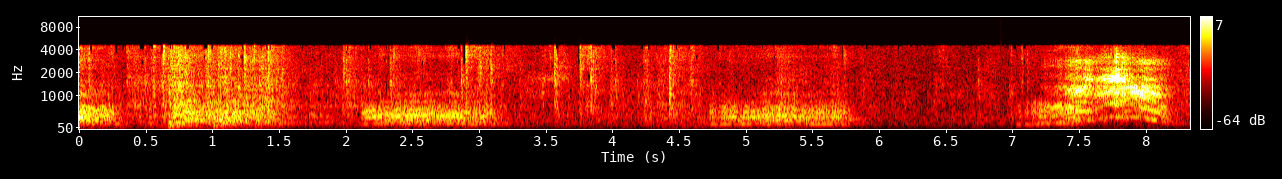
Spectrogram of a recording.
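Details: Cats offered for sale in 2011 mew indoors. Four drawn-out, wavering meows come about two seconds apart, and the last is the loudest and highest.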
